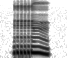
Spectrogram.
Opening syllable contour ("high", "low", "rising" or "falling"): falling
